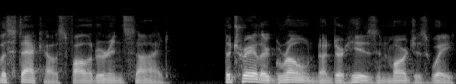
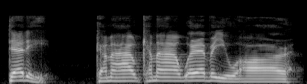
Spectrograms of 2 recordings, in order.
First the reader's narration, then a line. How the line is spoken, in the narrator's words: called out tauntingly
